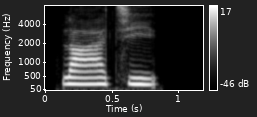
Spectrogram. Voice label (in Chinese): "垃圾", Chinese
